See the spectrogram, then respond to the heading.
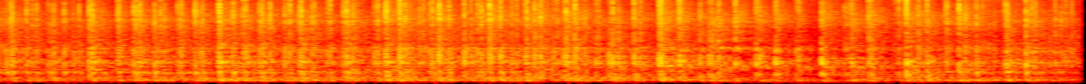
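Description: Fingertips and nails tap and scratch quickly on the glossy dark cover of a large, solid hardcover cookbook with white edges, resting on a wooden table. A dense, steady stream of soft clicks and scratchy rustle runs throughout, with a low warm body under the brighter surface ticks.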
